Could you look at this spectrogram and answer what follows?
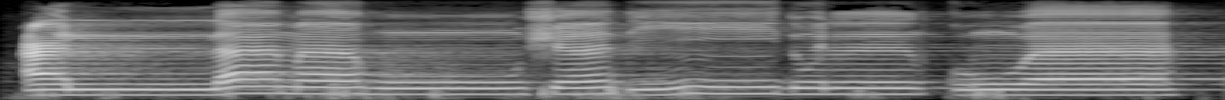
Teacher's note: Huruf wa dipanjangkan 2 harokat ya, karena di atasnya terdapat tanda alif kecil dan di depannya terdapat alif bengkok atau alif maksurah.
